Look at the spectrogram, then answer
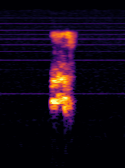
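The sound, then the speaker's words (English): A dog gives one short, sharp sneeze, a sudden burst of breathy noise lasting a fraction of a second, clear against a quiet background. “we got a dog over here sneezing.”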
